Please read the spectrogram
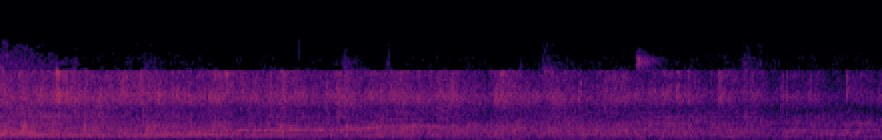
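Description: Faint scattered applause from a small crowd after a point is scored, dying away slowly.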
